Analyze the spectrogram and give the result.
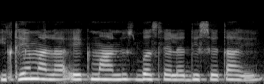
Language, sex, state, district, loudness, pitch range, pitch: Marathi, female, Maharashtra, Solapur, -13 LUFS, 220-235 Hz, 225 Hz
